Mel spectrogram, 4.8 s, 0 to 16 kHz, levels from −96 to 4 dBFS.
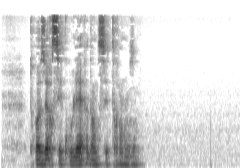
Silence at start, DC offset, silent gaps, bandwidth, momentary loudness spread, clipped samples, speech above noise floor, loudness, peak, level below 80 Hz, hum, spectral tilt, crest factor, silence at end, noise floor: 0.6 s; under 0.1%; none; 12 kHz; 16 LU; under 0.1%; 48 dB; -20 LUFS; 0 dBFS; -44 dBFS; none; -3 dB/octave; 24 dB; 2 s; -69 dBFS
